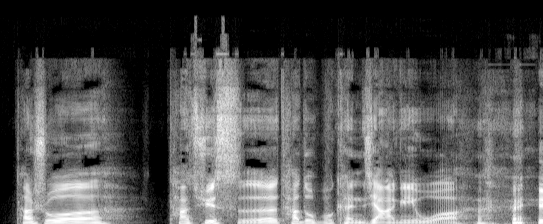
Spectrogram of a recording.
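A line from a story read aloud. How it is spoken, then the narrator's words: Long weary sigh. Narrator (Chinese): 他长叹一口气说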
